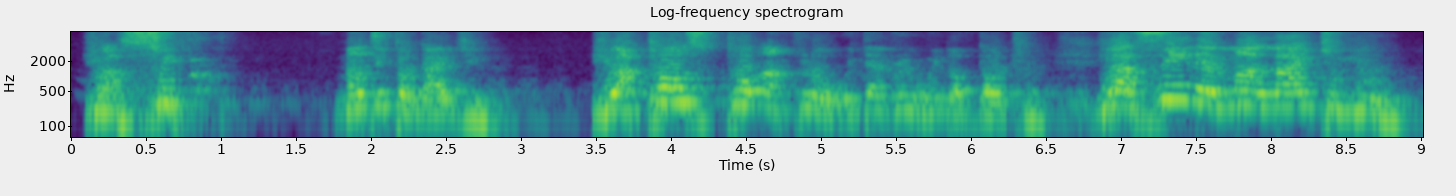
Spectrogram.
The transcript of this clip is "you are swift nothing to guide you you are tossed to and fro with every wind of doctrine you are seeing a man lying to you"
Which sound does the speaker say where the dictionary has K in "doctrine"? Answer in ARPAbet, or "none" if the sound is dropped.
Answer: none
